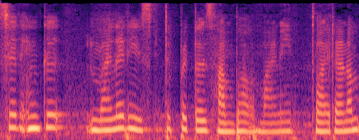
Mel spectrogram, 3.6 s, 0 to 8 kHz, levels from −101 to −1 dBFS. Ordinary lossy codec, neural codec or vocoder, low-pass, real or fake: none; codec, 16 kHz, 1.1 kbps, Voila-Tokenizer; none; fake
